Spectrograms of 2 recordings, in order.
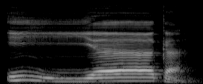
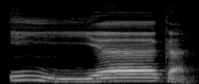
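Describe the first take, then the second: No difference in how they are said.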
